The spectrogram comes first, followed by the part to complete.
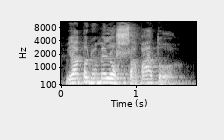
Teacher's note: Porque sabéis que en Andalucía utilizan una cosa que se llama seseo, que es decir mucho la S. en vez de la Z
